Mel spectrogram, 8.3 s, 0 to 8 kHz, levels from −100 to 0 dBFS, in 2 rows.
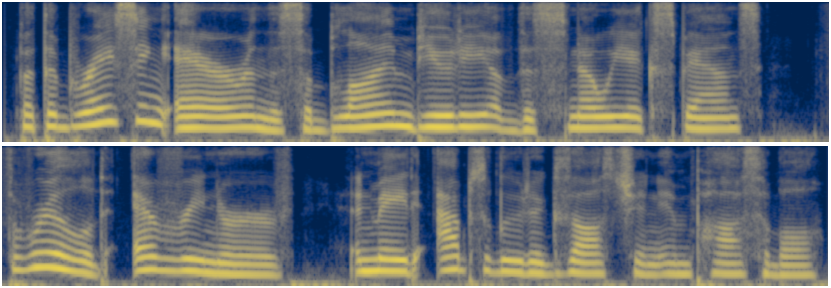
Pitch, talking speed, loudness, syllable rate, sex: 205 Hz, 145 wpm, -17 LUFS, 5.3 syllables/s, female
